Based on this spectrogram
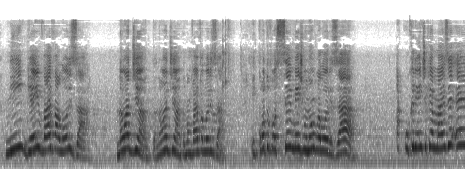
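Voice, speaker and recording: High-voiced chatty woman on a live stream. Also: a little hiss or hum. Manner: chatty, greets viewers by name, laughs often. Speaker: craft maker hosting a live stream. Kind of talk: casual live chat.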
